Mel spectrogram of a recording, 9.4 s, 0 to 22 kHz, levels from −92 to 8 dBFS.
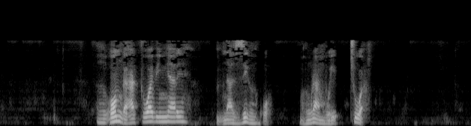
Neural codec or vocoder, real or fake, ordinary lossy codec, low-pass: codec, 16 kHz, 0.8 kbps, ZipCodec; fake; MP3, 24 kbps; 7.2 kHz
